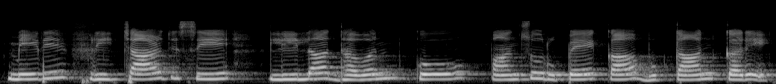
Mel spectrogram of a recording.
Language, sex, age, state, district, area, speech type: Hindi, female, 60+, Rajasthan, Jodhpur, urban, read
